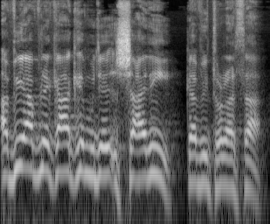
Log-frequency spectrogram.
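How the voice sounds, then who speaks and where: A man's voice: sits high, expressive, normal speed, warm tone. A male talk-show host interviewing his guest, eager and admiring, with lots of exclamations and bits of English mixed in.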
